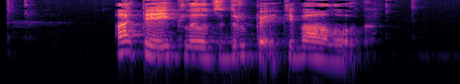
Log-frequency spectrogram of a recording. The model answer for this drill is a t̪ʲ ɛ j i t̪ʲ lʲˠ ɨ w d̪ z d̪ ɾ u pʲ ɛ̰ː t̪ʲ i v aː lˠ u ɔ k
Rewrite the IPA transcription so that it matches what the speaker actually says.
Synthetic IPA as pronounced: a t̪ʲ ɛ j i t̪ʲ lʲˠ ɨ w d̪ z d̪ ɾ u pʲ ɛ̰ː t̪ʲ i v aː lˠ u ɔ k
